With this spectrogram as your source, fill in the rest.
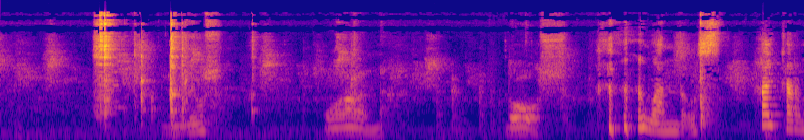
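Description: Metal tongs clink against a pan and a plate.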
